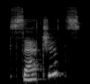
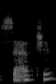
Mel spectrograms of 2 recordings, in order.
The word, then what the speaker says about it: sachets: in the 1920s his sachets is that how you say it made it's that one it's like essay c-h-e-t satches sachets made of gauze and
